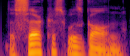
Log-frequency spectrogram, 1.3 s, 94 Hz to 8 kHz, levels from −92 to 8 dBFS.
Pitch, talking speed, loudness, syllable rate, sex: 95 Hz, 185 wpm, -18 LUFS, 4.5 syllables/s, male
